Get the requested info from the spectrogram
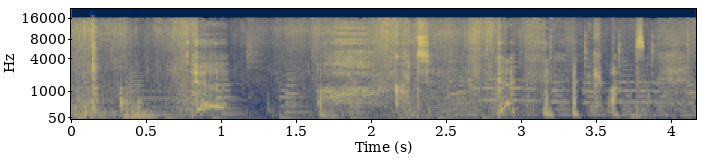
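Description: Background music, with a man's brief wordless vocal sounds.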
